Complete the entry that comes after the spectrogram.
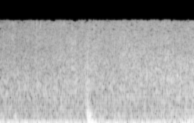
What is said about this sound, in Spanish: H se queda inmóvil bajo la lluvia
